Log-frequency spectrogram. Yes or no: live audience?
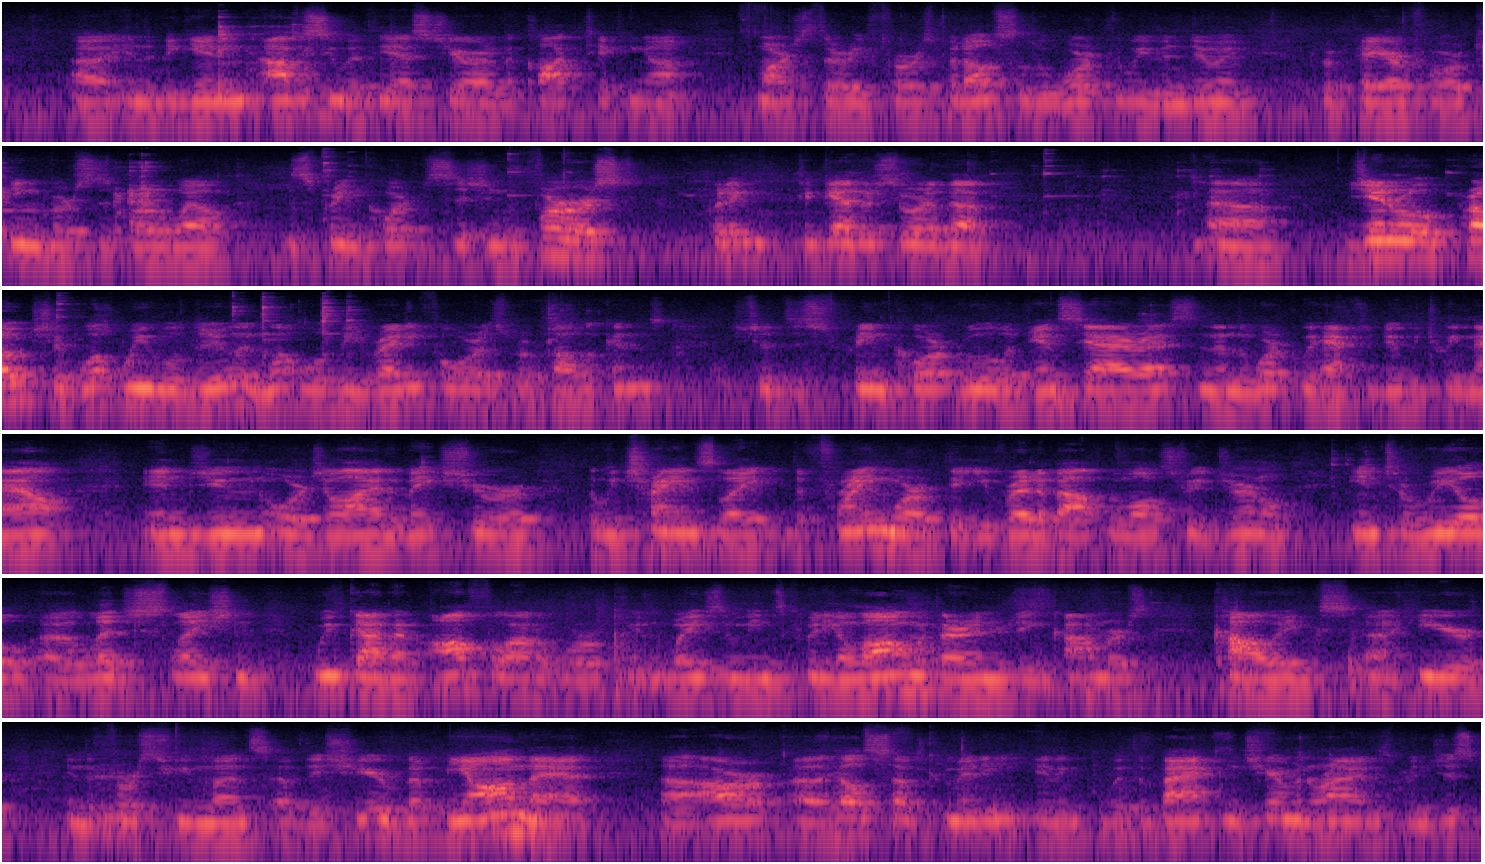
yes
